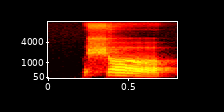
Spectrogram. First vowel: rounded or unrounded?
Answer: rounded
